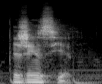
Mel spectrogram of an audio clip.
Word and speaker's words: agência: In both languages, the letter G represents a soft G sound rather than a G when it's followed by an E or an I. But the soft sound is different in either language.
